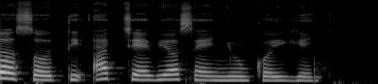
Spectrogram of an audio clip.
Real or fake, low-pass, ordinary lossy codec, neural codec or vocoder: real; none; none; none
